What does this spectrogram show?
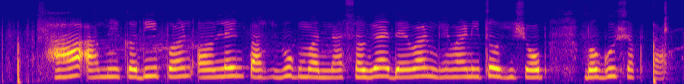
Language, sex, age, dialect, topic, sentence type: Marathi, female, 36-40, Southern Konkan, banking, statement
